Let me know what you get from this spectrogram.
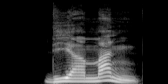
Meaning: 1. diamond (allotrope of carbon) 2. diamond (gemstone) 3. A small size of type, standardized as 4 point
- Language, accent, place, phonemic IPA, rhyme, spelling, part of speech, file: German, Germany, Berlin, /diaˈmant/, -ant, Diamant, noun, De-Diamant.ogg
